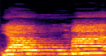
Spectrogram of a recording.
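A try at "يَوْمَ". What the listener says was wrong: nah jangan nyeret yau masuk ke waw kan huruf sukun ditekan ya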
